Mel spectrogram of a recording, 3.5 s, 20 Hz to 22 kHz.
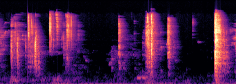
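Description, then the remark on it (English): Four hard plastic dice are rolled during a tabletop game, clattering and tumbling across a tabletop in quick, irregular bursts of clicks, ending with a sharper final knock, fairly quiet with no talking. “Roll. There's 4 of them.”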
